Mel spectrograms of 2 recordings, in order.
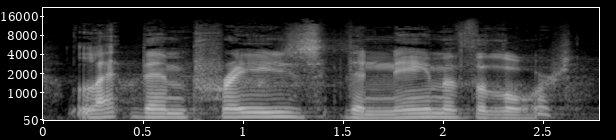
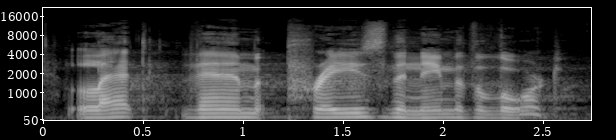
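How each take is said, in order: The two takes are said the same way.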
